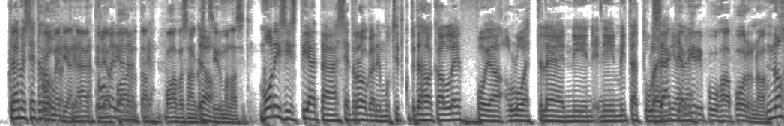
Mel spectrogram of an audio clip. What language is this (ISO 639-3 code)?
fin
